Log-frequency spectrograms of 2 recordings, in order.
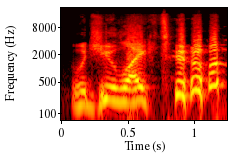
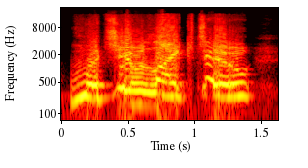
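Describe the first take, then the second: First: It is said in a normal voice. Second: It is said imitating Robbie Rotten's voice.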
